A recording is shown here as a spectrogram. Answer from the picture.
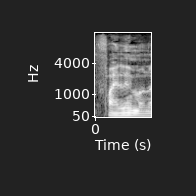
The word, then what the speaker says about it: Philemon: Yeah, Philemon.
